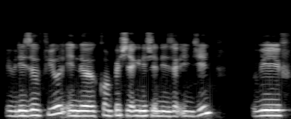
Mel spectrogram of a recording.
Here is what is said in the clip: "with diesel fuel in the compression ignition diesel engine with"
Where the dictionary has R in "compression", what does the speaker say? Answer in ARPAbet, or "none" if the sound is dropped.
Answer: none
